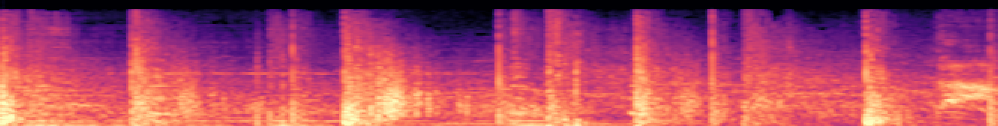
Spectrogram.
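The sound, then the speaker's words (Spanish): Gunshots are fired into the air as a warning during a tense standoff: many sharp, loud cracks in an irregular rapid series over a rumbling, noisy background. “¡No disparen! ¡Solo era para asustarlos! ¡Ay, Dios! ¡Puta madre! Creo que le dimos a alguien. ¿Qué les pasa? ¡Fui muy claro! ¡Solo disparos al aire!”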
